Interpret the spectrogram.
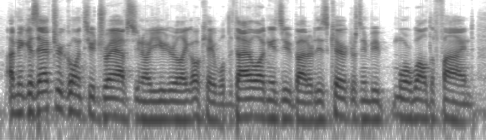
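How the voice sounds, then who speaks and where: A man's voice: mid-range voice, steady tone, rapid-fire, fairly bright tone. A man talking casually as a guest screenwriter about his own writing, in a hesitant, rambling way, often chuckling mid-sentence.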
